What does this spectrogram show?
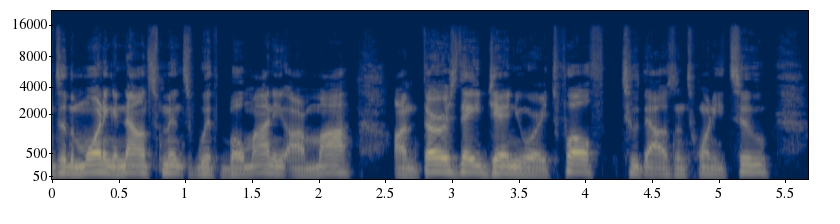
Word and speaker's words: Bomani Armah: I'ma say my name so you can pronounce it. Bomani Armah.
